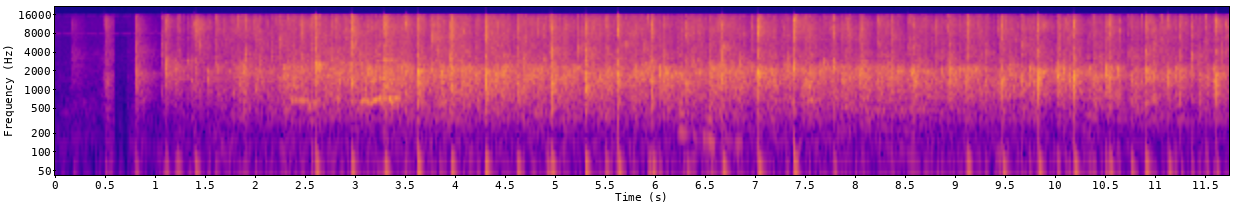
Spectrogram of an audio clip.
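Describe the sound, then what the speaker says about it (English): An audience at a university talk breaks into sustained, even applause after a presentation, a steady roar of many hands clapping close by that starts abruptly and continues without letting up. "No, stop clapping."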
